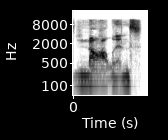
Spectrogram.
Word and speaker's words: New Orleans: Yeah, I say it how it's spelled, but I know it's Nawlin's.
